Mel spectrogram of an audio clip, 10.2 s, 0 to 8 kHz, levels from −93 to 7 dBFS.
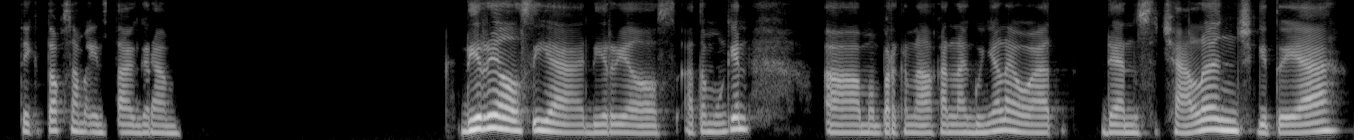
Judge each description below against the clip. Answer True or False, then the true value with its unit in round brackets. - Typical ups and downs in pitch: True (3.0 semitones)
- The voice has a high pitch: False (175 Hz)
